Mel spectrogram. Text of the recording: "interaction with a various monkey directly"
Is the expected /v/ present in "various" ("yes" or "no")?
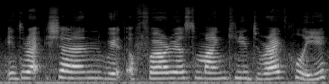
no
